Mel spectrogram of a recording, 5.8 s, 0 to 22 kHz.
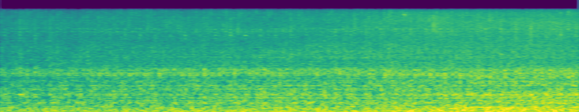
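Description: Toyota Fortuner with a 2KD diesel engine idling steadily and smoothly at close range, a continuous even rumble with no talking.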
